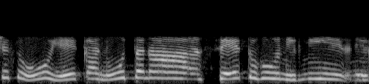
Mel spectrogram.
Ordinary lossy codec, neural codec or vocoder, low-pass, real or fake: none; vocoder, 44.1 kHz, 80 mel bands, Vocos; 3.6 kHz; fake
